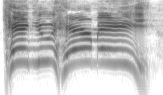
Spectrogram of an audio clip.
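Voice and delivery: retelling a desperate prayer, yelling "God!". Retold or imitated. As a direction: shout up to a silent heaven. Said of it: "And I'm yelling".

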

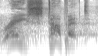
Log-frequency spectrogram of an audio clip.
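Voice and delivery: playful scolding, pitched high; mock scolding yell. Wife and daughter scolding Ray's teasing, high mock yell. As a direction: tell him off half-laughing. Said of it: "yelling at him".

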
